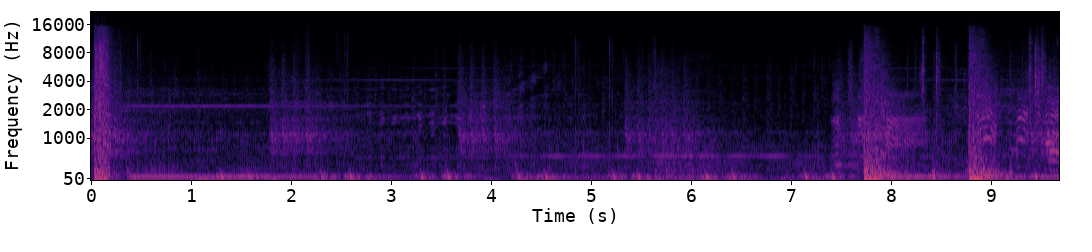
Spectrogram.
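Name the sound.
enemies firing a gun in video game Manhunt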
